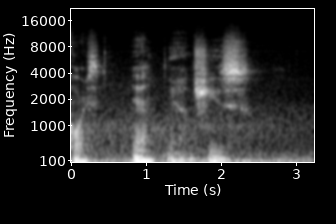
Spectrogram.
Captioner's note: sighs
